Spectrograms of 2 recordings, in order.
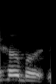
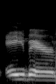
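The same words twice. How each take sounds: First: Herbert, with a sounded H and final T; wrong pronunciation. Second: A Bear, the letter A then the animal bear; corrected pronunciation. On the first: Retold or imitated. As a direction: say Herbert as spelled, HER-bert. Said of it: "I think Remy said Herbert". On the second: Shown as a demonstration. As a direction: teach A Bear as two clear words, no H. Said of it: "like A, the letter A".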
